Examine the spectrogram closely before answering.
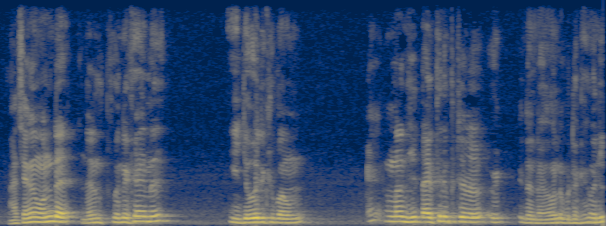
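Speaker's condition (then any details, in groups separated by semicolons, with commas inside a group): Cerebral palsy; from birth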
